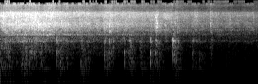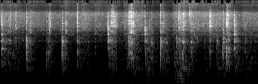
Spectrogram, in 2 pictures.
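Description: Stuffed bitter gourd curry with added water stirred and scraped in a hot pan, a steady sizzle underneath with a run of quick rhythmic spoon strokes growing sharper toward the end.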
